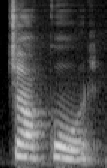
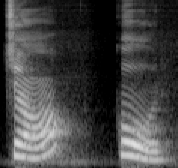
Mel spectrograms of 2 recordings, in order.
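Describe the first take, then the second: First: Said in the usual way. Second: चौकोर split as चौ, कोर with a pause; slow syllable by syllable. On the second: Shown as a demonstration. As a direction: sound out चौकोर slowly, part by part. (चौ-कोर को तोड़कर धीरे-धीरे बोलना) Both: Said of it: "उच्चारण पर बहुत ही अधिक ध्यान".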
